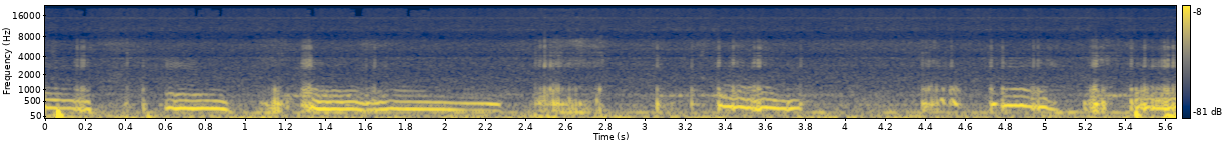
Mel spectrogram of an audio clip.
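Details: Mashenka, a female hedgehog lacking an ear, snuffles and snores, summer 2021. Quick run of squeaky, falling nasal tones and wheezy sniffs packed closely together over a few seconds.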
